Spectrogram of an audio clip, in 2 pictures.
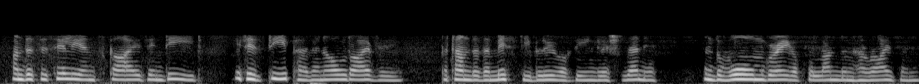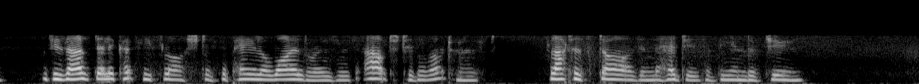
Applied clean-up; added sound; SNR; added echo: neural mask model Resemble Enhance denoiser.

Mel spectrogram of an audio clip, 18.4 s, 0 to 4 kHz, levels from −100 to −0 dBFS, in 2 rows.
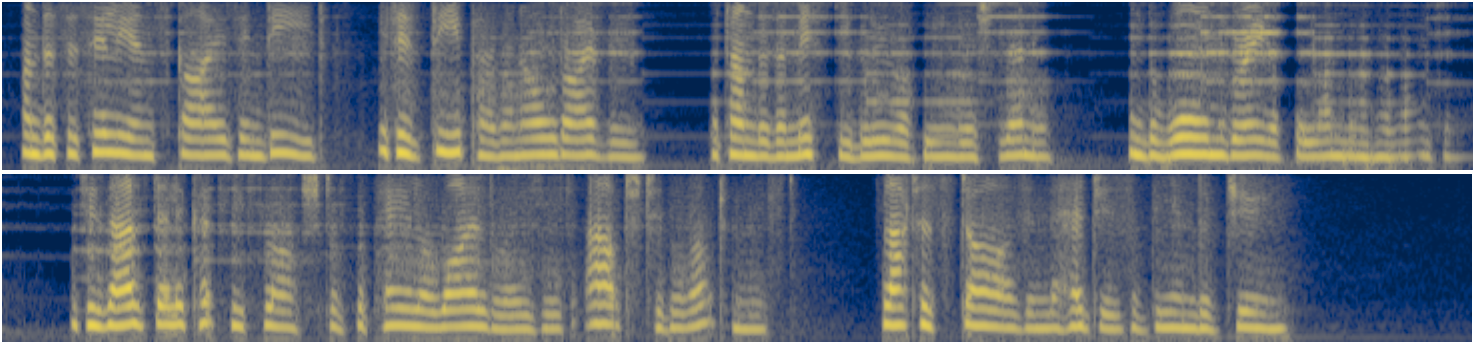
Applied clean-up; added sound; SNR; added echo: neural mask model RNNoise.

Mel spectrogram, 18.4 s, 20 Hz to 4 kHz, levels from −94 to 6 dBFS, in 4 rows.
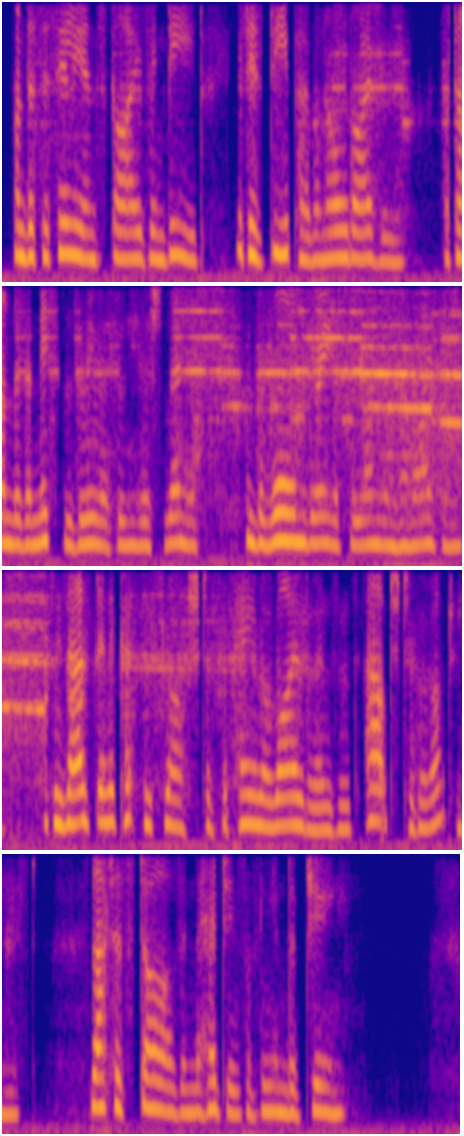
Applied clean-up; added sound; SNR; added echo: neural diffusion model UNIVERSE++.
